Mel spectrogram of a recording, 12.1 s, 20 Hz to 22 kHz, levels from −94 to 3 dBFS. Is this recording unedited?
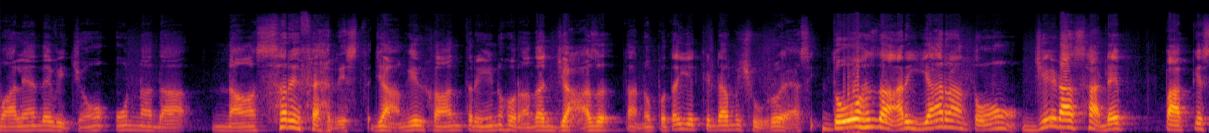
no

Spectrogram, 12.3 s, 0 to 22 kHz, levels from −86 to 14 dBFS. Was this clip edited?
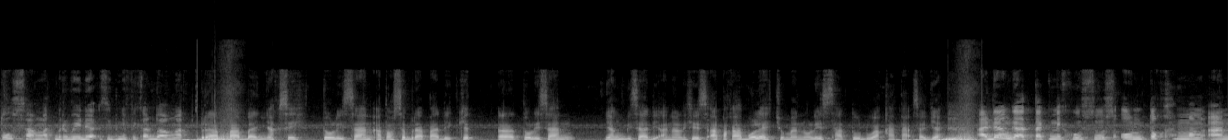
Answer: yes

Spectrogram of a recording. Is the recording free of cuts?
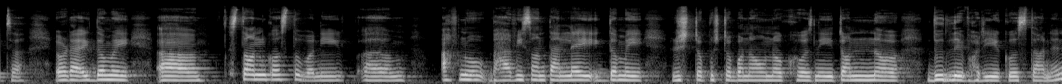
yes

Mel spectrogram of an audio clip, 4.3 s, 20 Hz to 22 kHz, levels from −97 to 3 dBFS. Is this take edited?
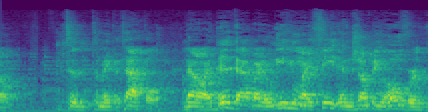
no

